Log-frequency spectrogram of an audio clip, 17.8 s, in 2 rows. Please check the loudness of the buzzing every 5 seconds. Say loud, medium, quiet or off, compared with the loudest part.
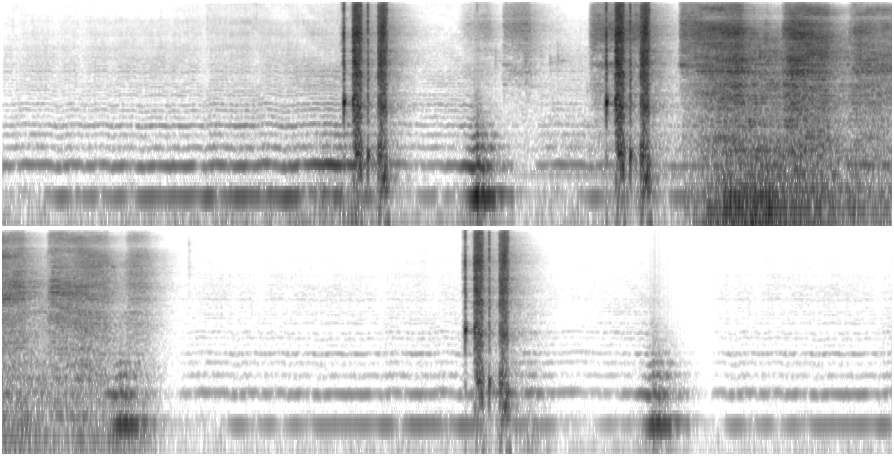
loud, quiet, medium, medium.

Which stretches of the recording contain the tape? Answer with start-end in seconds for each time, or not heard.
3.4-3.9, 6.0-6.5, 13.5-14.1.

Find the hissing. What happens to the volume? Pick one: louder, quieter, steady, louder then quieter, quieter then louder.
louder then quieter.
